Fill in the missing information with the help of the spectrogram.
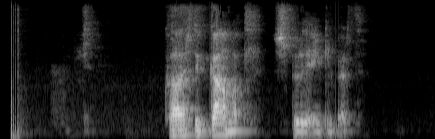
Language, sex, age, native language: Icelandic, male, 30-39, Icelandic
